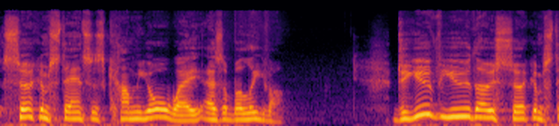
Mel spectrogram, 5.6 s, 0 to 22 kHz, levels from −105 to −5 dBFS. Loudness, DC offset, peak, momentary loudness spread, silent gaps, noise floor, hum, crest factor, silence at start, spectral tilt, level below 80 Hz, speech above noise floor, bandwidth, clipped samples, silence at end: -26 LUFS; under 0.1%; -10 dBFS; 7 LU; none; -74 dBFS; none; 16 dB; 0.05 s; -6 dB/octave; -58 dBFS; 49 dB; 16 kHz; under 0.1%; 0 s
